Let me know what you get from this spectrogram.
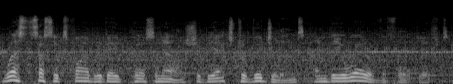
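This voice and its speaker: Male narrator, formal and measured, mid-pitched, for a 1990s instructional film with heavy engine noise. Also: lively intonation. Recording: noisy 1990s training video, engine sounds.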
